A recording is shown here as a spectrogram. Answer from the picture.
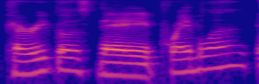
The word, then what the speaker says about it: Pericos de Puebla: pardon me if I get the team name a little off here, the Pericos de Puebla. Is that how we pronounce it specifically? – Yep.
